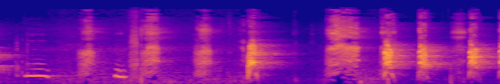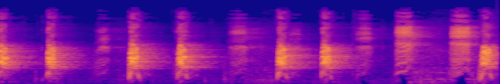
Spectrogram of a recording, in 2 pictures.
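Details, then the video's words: Shih Tzu dog barking while pestering a myna bird, a rapid series of sharp, bright barks in bursts roughly every half second, with a brief high squeak near the start. "Shih Tzu annoying the Myna Bird"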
